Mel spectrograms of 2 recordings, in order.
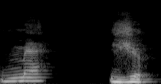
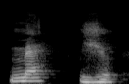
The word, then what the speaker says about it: measure: It's not mayo, because I've heard a lot of people pronounce it as mayo. It's pronounced measure, measure.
